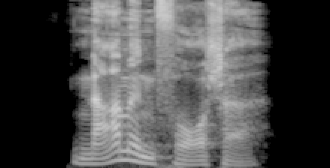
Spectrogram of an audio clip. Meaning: onomastician
- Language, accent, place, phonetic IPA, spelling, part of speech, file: German, Germany, Berlin, [ˈnaːmənˌfɔʁʃɐ], Namenforscher, noun, De-Namenforscher.ogg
